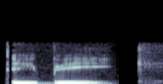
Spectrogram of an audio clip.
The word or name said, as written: debeak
